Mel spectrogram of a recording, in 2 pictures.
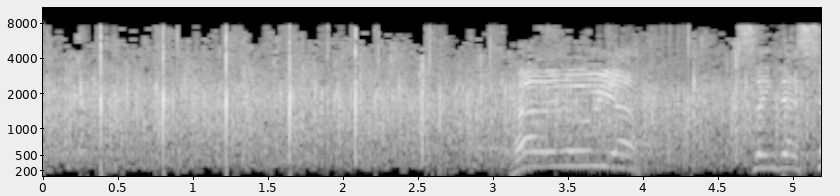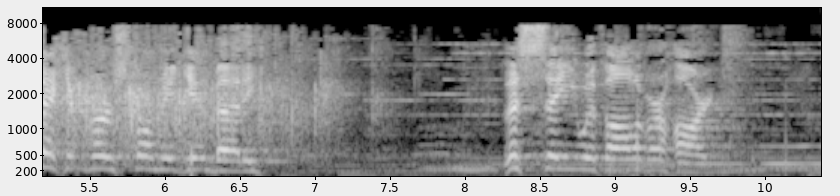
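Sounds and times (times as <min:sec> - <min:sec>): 
audience hand clapping in praise: 0:00.0 - 0:07.7
speech: 0:03.1 - 0:06.8, 0:08.2 - 0:09.9.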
